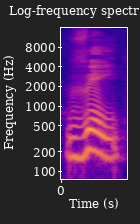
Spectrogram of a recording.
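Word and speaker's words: weigh: यहाँ EI को ए करके रीड किया जा रहा है, ए, ठीक है, ए, जैसे ये मात्रा गई हुई है ए और ये ई, और GH का यहाँ पर उच्चारण नहीं हो रहा है, वे। आप रीड करेंगे वे, GH का प्रोनाउंसिएशन नहीं है।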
